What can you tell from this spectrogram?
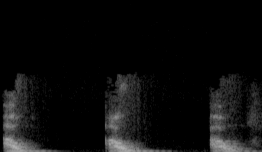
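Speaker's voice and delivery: "ow" isolated, gliding from ah to oo; low, separated "ow" sounds; diphthong demonstration. Shown as a demonstration. Teacher isolating the vowel of house, low glided "ow". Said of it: "And it is house".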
